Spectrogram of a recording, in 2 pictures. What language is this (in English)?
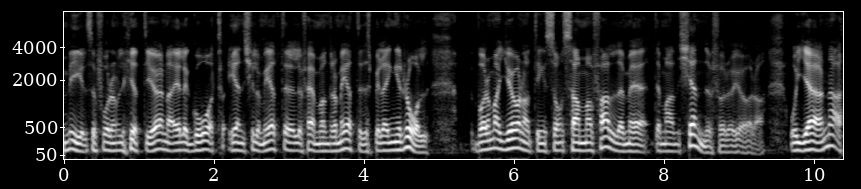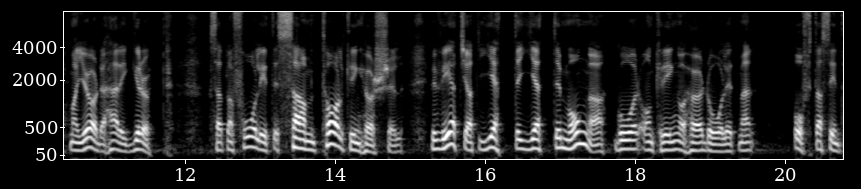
Swedish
